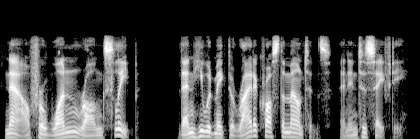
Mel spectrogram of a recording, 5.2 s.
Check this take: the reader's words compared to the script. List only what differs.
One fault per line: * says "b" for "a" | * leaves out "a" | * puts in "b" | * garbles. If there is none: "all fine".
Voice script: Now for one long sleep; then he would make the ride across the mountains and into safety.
* says "wrong" for "long"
